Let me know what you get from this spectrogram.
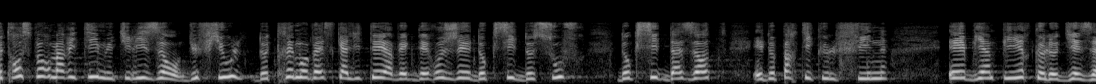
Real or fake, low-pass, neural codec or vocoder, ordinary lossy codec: fake; 7.2 kHz; vocoder, 44.1 kHz, 80 mel bands, Vocos; none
